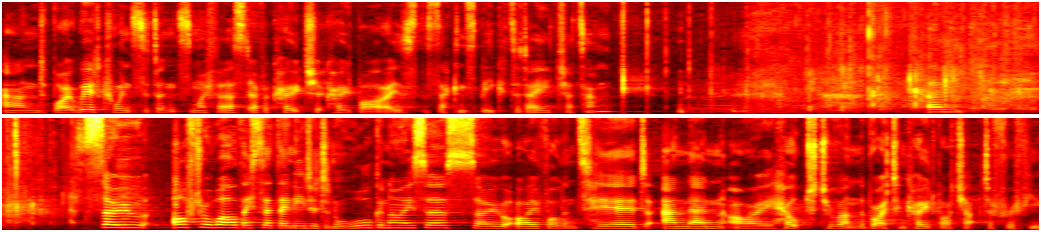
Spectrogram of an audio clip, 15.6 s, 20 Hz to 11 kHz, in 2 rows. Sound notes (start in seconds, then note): 5.0 claps; 5.0 attendees applauding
